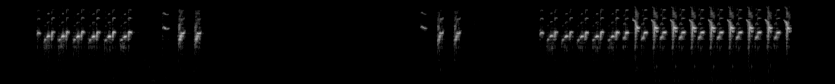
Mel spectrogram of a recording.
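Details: Home-bred competition European goldfinch singing: a quick run of repeated bright notes, a few isolated chirps with pauses, then a long, fast, rhythmic sequence of high tinkling notes building in intensity.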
